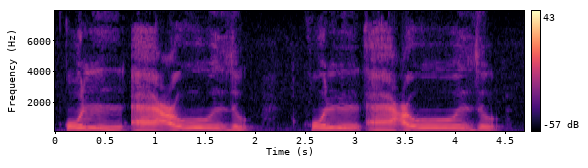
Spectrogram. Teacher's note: lam sukun yang terdapat pada fi'il bertemu dengan hamzah harus dibaca jelas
